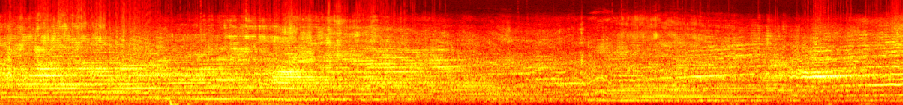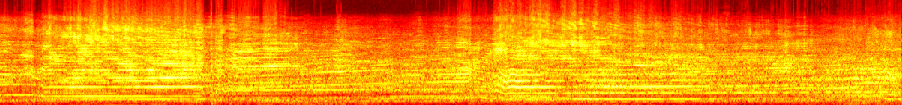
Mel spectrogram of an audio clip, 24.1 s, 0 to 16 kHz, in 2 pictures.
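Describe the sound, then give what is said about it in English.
Race cars of about 200 horsepower roar past on a track, lap after lap, their loud engine whines sweeping up and then down in pitch as several cars pass one after another, with no voices over them. “here come the cars again, so we're going to have to be quiet for the length of time it takes for the cars to go by, because they're so loud.”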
